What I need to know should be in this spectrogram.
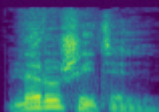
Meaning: violator; trespasser; infringer; perpetrator; disturber; intruder
- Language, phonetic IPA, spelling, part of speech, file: Russian, [nərʊˈʂɨtʲɪlʲ], нарушитель, noun, Ru-нарушитель.ogg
